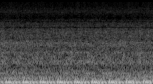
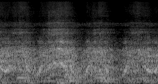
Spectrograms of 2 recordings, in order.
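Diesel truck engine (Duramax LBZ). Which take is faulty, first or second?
second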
